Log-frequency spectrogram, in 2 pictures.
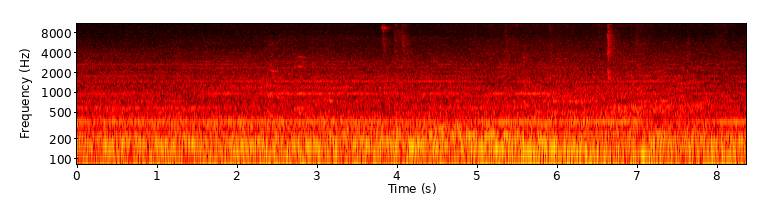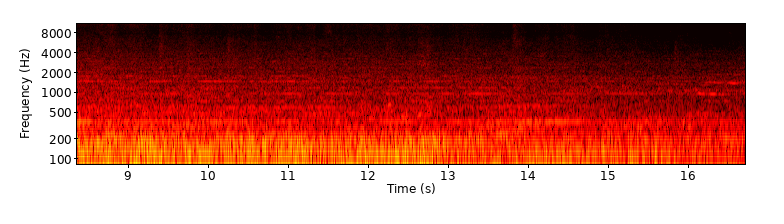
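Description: Steady low rumble and hum of a ventilation or air-conditioning blower in a small steel ship's cabin, with a few light clicks. It eases slightly toward the end.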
